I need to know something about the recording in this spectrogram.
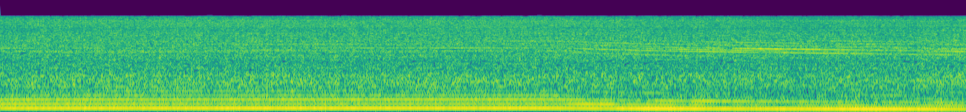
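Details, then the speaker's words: Motor driven by a repaired power supply, speed set by a magnetic pickup on the back of the motor, with tape on the shaft: loud, steady hum with a flapping buzz from the tape, pitch easing down smoothly; runs evenly. "magnetic pickup on the back of the motor determines how fast this will spin oh it's got a little spinning yeah that takes"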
